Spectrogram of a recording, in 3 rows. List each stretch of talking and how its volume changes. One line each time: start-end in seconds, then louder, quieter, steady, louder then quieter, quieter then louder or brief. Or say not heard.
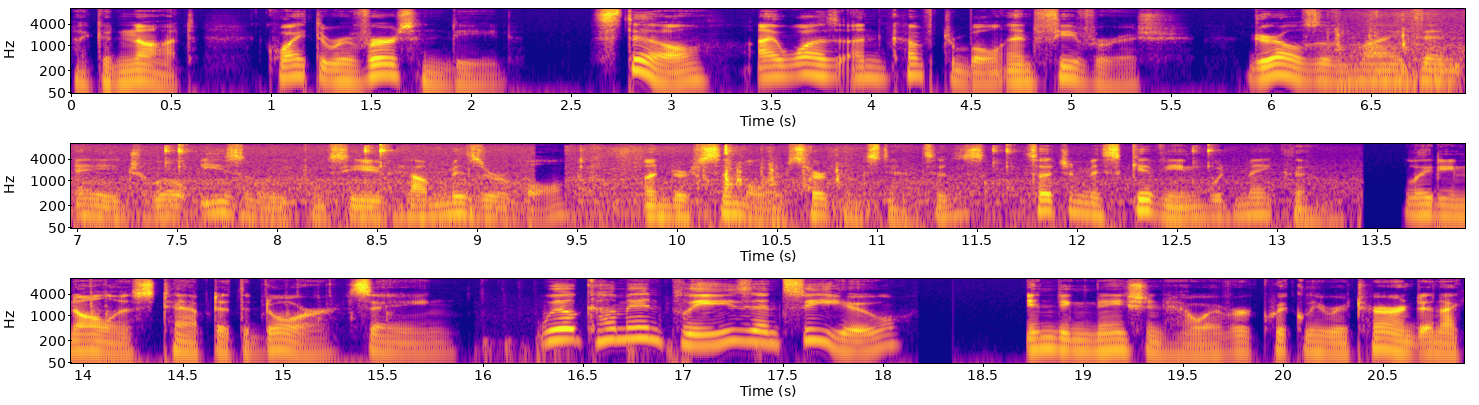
0.0-18.1 steady
18.7-20.8 brief.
